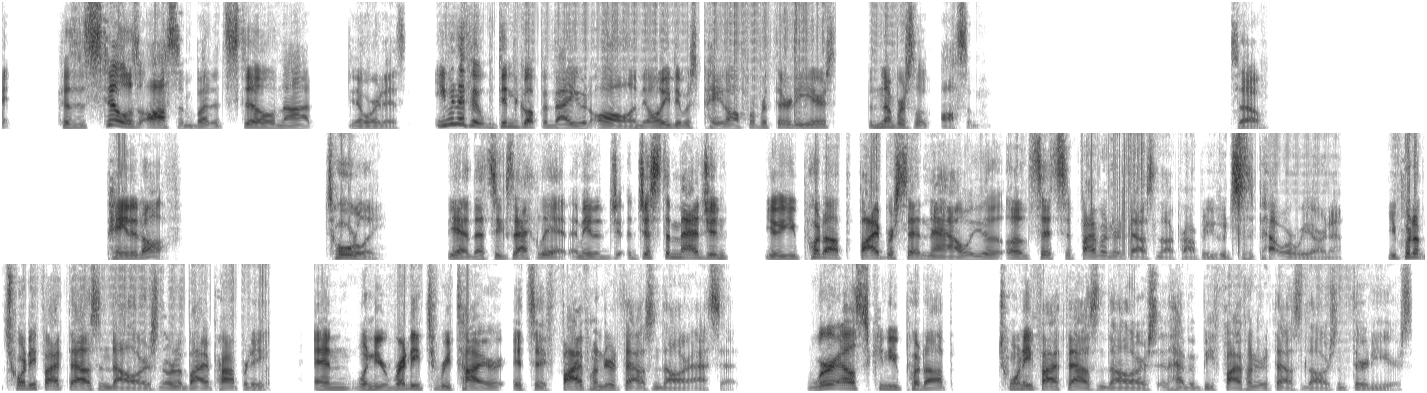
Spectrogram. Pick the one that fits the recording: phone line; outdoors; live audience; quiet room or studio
live audience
